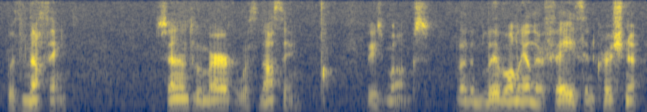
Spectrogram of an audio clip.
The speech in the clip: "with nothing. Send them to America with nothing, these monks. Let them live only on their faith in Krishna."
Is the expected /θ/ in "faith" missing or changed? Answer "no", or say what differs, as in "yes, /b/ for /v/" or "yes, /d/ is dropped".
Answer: no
